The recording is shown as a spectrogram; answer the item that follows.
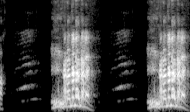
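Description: A man's loud, harsh vocal outburst, a burp-like yell, played twice in a row as a looped edit. Each time it is a short rising squeal followed by about half a second of rough, full-voiced sound.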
